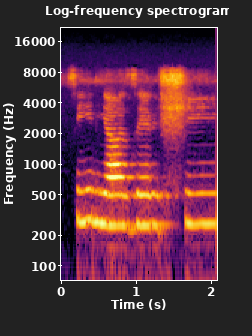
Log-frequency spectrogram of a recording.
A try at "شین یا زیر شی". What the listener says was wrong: سین نہیں شین یا زیر شی. شین پڑھنا بھی تو ہے صرف شی نہیں بولنا ہے اس سے پہلے شین پڑھنا بھی تو ہے تب نہ وہ شی پڑھیں گے آگے چل کے. شین یا زیر شی.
